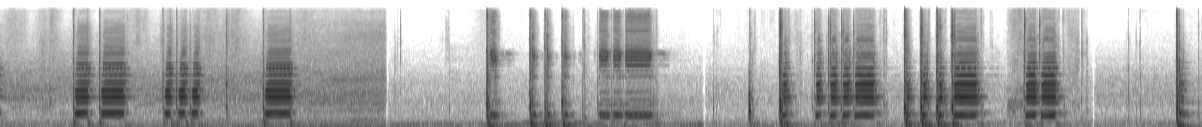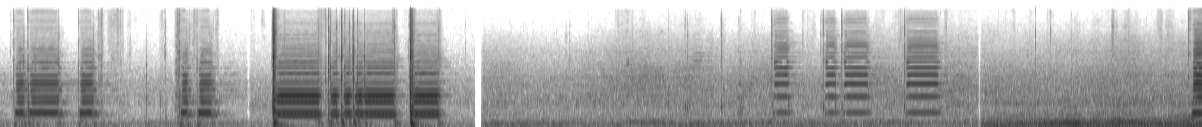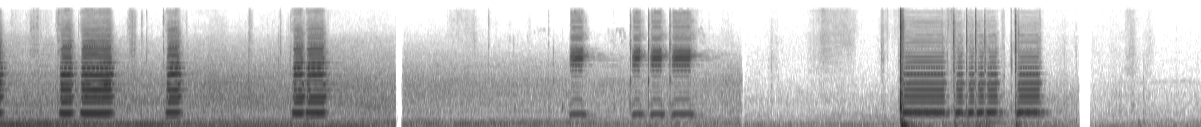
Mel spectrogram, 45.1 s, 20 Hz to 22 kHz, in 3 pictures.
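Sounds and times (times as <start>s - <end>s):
engine and road rumble: 0.0s - 45.0s
car horn beeps: 0.9s - 2.6s, 3.2s - 3.8s, 6.0s - 8.6s, 9.8s - 13.5s, 14.8s - 16.5s, 17.2s - 20.8s, 23.6s - 24.0s, 24.6s - 26.9s, 29.9s - 32.4s, 33.7s - 34.3s, 37.1s - 39.2s, 41.3s - 43.3s.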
